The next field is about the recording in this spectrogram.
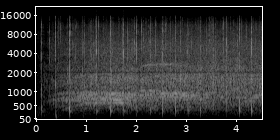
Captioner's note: all applauding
